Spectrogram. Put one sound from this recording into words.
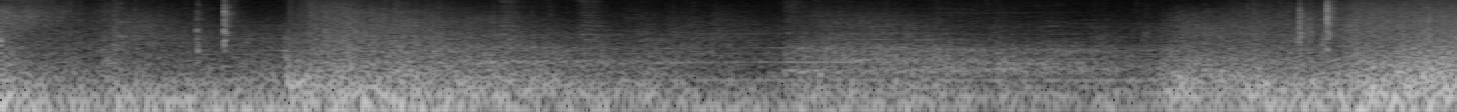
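Flames roar with a deep rumble.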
